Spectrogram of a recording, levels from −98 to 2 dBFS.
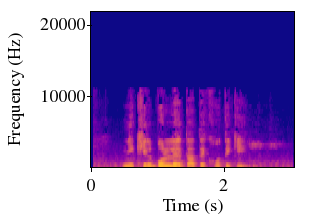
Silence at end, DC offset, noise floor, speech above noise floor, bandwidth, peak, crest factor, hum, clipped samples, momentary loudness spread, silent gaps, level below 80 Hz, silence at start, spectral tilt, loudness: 0.55 s; under 0.1%; -55 dBFS; 31 dB; 11.5 kHz; -8 dBFS; 20 dB; none; under 0.1%; 14 LU; none; -50 dBFS; 0.5 s; -6.5 dB/octave; -25 LUFS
